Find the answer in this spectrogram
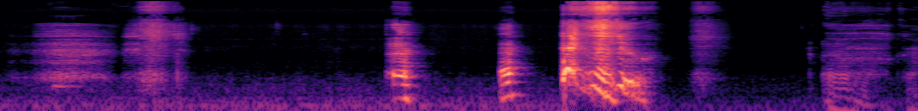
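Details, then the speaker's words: Person trying to hold back sneezes, saying they can't hold back: quiet breathy build-up with small catches, then one forceful explosive sneeze and a soft trailing breath. "Oh god, I can't can't hold back. I got to sneeze."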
